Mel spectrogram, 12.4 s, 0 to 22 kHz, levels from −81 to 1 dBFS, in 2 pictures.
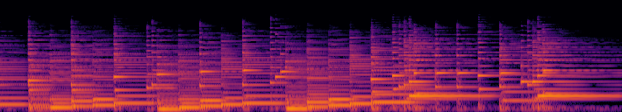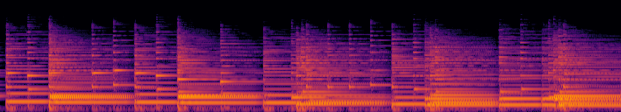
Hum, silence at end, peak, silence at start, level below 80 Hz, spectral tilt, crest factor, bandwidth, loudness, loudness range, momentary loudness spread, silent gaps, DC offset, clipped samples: none; 0 s; -8 dBFS; 0 s; -44 dBFS; -5 dB/octave; 16 dB; 13 kHz; -24 LUFS; 2 LU; 6 LU; none; under 0.1%; under 0.1%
